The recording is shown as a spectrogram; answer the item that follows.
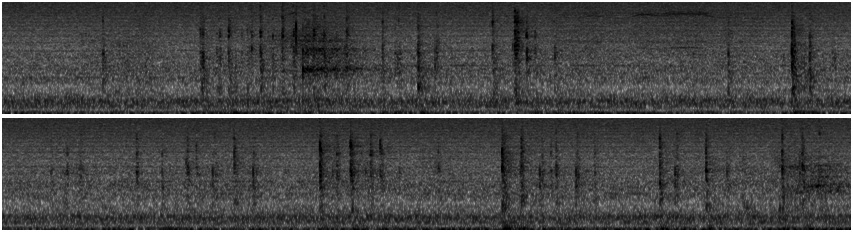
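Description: Steady typing on a computer keyboard, a run of quiet clicks and taps at an uneven pace over a low, constant hum, with no talking.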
